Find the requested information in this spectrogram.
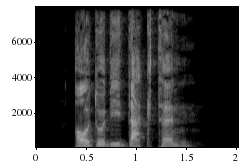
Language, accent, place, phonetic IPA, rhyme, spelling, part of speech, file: German, Germany, Berlin, [aʊ̯todiˈdaktn̩], -aktn̩, Autodidakten, noun, De-Autodidakten.ogg
- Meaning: 1. genitive singular of Autodidakt 2. plural of Autodidakt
